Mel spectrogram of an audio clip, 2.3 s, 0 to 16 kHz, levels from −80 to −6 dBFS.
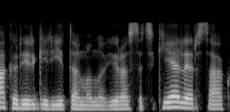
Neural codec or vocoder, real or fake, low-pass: codec, 16 kHz, 0.7 kbps, FocalCodec; fake; 7.2 kHz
